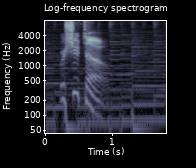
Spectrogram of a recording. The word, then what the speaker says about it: prosciutto: Prosciutto.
